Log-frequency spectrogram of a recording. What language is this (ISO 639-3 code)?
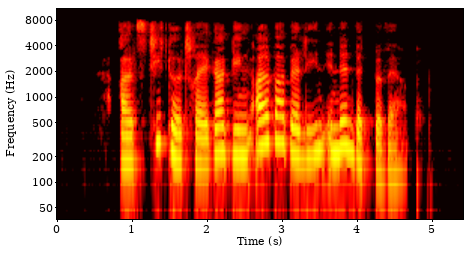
deu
